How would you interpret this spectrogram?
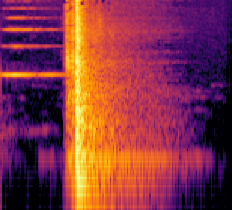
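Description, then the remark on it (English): A microwave door shuts with a single solid thunk, ringing briefly with a low hollow resonance that fades within about half a second. A faint steady tonal hum comes just before. “Well, you put it in the microwave.”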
